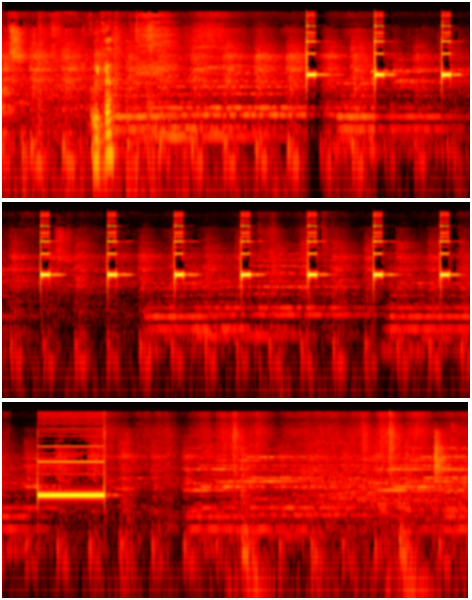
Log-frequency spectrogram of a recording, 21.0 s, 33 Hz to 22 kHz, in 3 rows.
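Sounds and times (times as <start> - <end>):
background music with beat: 0.0 - 14.6, 15.5 - 21.0
timer short high beeps: 4.6 - 4.9, 5.6 - 5.9, 6.6 - 6.9, 7.6 - 7.8, 8.6 - 9.0, 9.6 - 10.0, 10.6 - 10.8, 11.6 - 11.8.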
